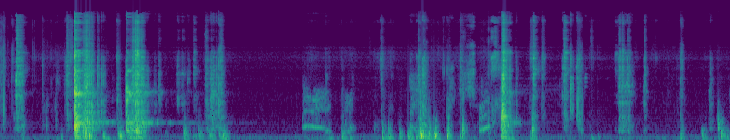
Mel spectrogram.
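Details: Playing with her kittens indoors, mother cat Patience lets out a sustained, level meow amid loud rustles early on, then a short mew after a pause, with thuds and scrambling throughout.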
